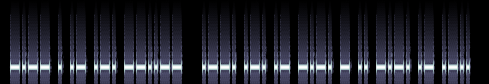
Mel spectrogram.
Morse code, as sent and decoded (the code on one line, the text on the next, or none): -.-- . .- .-. --..-- / .--. .-. .- -.-. - .. -.-. .- .-..
YEAR, PRACTICAL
